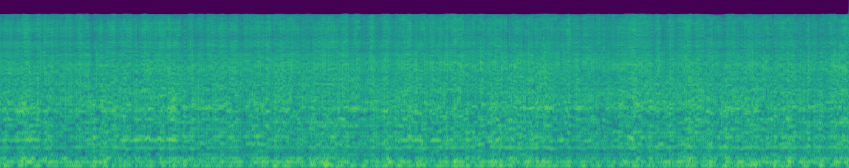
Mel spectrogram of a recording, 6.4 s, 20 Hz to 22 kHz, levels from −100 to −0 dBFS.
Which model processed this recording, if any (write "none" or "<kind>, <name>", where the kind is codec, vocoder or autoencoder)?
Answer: vocoder, BigVGAN v2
